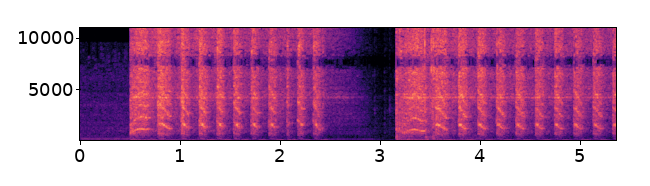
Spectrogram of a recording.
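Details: Honda Civic with new coolant temp sensor, ignition module and rotor, crank no start: two sluggish cranking bursts, about five compression pulses a second, never catching; fixed with a fully charged battery, likely too few cranking amps.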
